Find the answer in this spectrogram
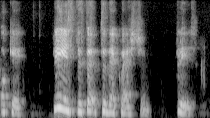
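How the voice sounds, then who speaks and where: Bright, sharp tone in a raised, projected voice. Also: woman. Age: 70s. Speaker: physician. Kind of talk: Q&A session. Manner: halting.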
